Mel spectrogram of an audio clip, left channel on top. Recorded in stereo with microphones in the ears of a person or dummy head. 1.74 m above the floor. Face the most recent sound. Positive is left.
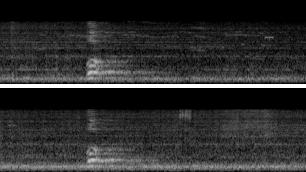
turn(degrees=0)  # may be behind; listen again after turning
